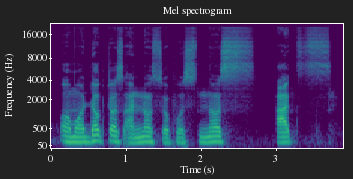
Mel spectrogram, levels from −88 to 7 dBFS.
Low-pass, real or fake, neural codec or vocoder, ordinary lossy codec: none; fake; vocoder, 48 kHz, 128 mel bands, Vocos; none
